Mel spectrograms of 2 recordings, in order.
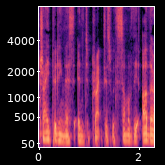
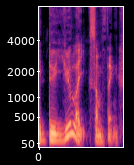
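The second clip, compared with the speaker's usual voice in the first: ordinary delivery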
